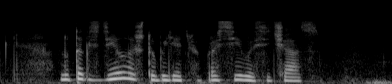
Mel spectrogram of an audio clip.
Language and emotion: Russian, angry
